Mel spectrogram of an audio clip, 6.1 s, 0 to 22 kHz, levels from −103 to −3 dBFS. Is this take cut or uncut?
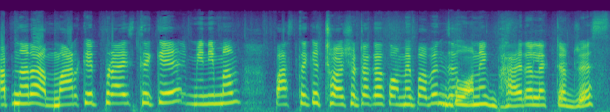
cut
